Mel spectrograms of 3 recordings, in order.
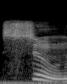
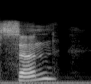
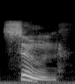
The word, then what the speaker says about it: soon: nice okay uh here this word is pronounced soon with an u sound instead of sun soon okay good here we have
